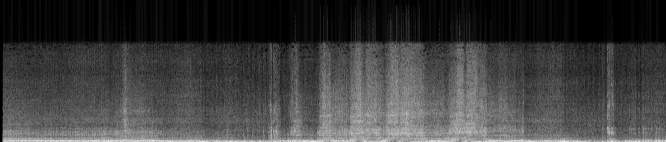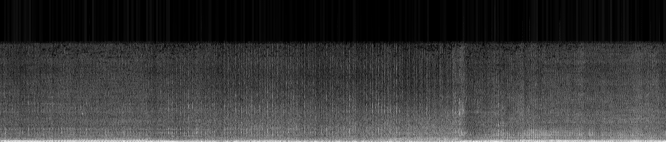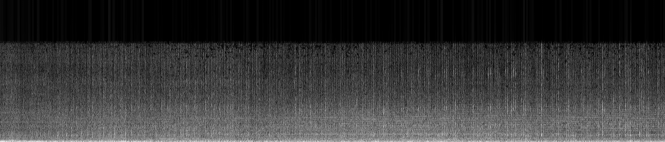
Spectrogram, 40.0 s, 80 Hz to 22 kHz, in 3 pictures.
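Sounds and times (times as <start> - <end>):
buggy engine revving: 0.0 - 39.9
harsh noisy bursts: 28.2 - 39.9.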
